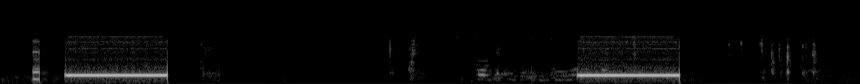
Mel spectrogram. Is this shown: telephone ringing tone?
yes

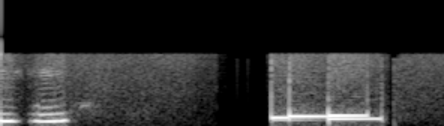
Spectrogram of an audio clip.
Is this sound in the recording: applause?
no

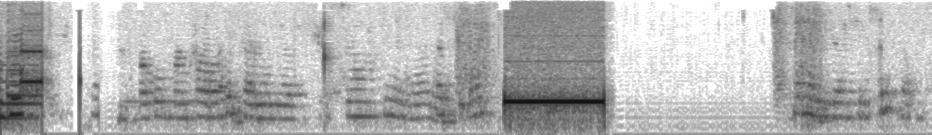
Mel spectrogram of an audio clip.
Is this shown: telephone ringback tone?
yes

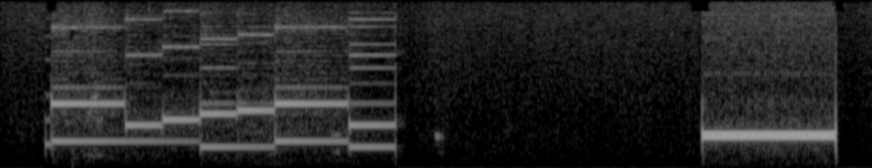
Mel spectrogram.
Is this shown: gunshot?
no

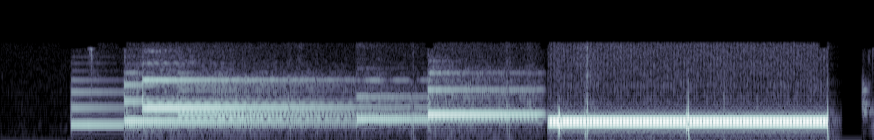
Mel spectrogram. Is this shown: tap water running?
no

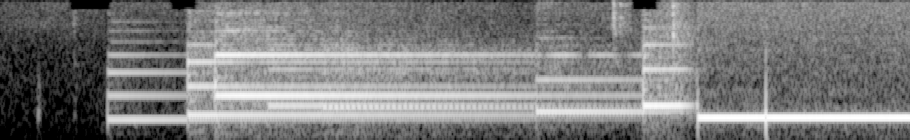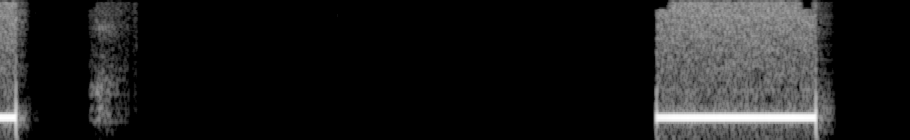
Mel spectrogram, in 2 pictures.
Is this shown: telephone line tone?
yes

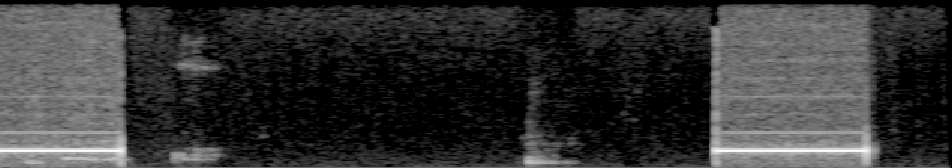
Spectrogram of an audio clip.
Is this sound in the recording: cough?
no

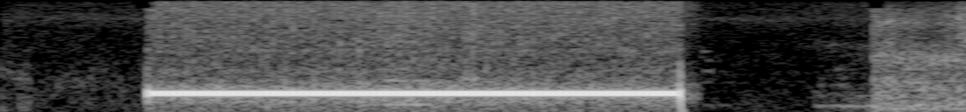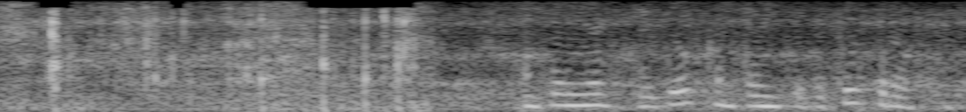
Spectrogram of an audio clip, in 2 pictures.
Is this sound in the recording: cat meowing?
no

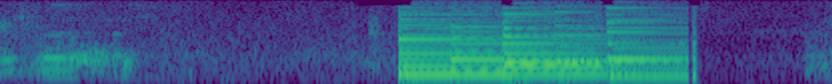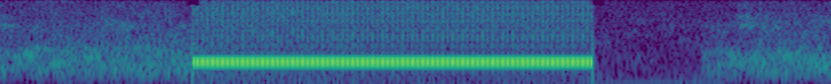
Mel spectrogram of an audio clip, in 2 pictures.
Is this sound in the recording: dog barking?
no

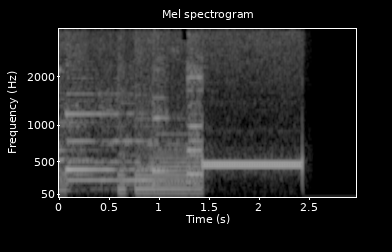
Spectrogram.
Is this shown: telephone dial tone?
yes

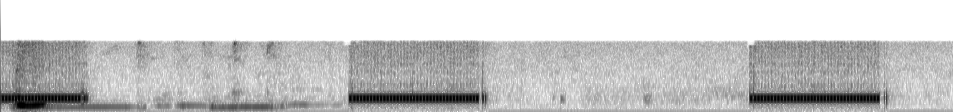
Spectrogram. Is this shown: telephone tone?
yes

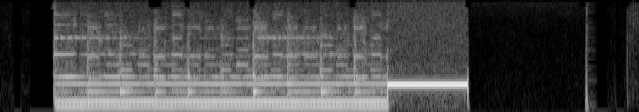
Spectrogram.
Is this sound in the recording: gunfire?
no

